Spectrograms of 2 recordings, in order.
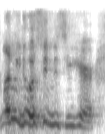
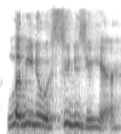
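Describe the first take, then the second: First: It is said in a very energetic way. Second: It is said in a calm, even way.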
